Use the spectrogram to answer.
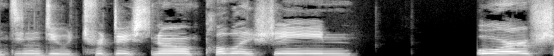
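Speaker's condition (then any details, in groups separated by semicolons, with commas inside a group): Friedreich's ataxia, mild; mild speech issues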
